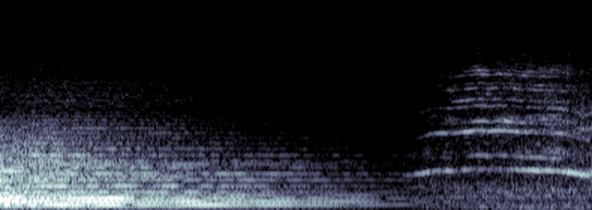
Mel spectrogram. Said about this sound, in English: A dozen meters above, the settler's call siren screamed its ear-piercing warning to the oasis and beyond.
